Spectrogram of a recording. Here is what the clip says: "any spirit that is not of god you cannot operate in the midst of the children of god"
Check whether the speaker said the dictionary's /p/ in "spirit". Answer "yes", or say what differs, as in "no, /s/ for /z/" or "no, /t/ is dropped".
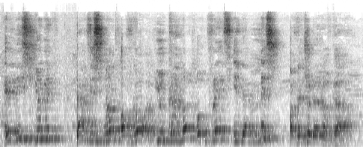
no, /f/ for /p/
